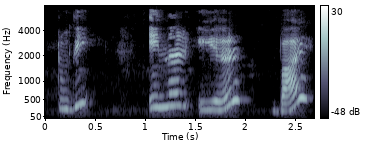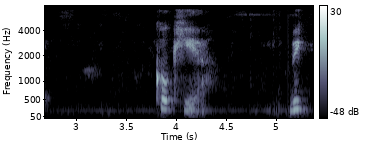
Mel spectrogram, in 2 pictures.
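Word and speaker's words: cochlea: outer side and to the inner ear by cochia we pronounce it as cochia the spelling is written on the screen c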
